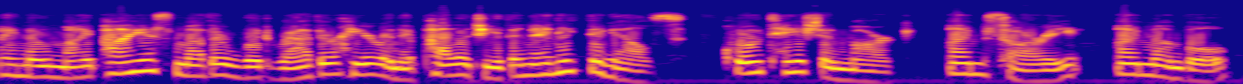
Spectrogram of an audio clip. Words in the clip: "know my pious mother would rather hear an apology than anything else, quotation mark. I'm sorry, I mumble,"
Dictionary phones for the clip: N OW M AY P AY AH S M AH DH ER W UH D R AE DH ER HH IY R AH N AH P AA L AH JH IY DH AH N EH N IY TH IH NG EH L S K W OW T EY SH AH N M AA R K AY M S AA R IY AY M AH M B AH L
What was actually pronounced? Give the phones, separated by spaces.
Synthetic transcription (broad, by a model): N OW M AY P AY AH S M AH DH ER W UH D R AE DH ER HH IY R AH N AH P AA L AH JH IY DH AH N EH N IY TH IH NG EH L S K W OW T EY SH AH N M AA R K AY M S AA R IY AY M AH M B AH L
